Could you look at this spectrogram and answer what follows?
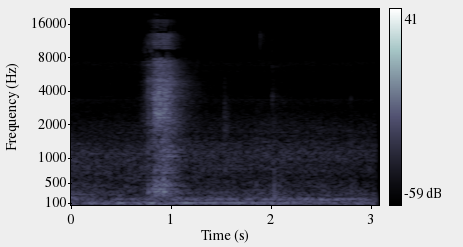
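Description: A single sharp, hissing burst of air through nose and mouth, a sneeze during a cold.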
